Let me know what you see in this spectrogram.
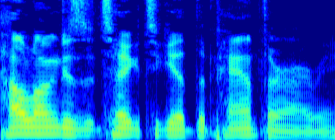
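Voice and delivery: put-on, mock-nonchalant tone. Speaker retells a question someone asked, mock-nonchalant. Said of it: "Fuchs just nonchalantly goes".

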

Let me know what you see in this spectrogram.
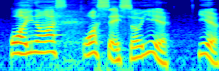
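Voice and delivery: mock, put-on Australian accent. Speaker answering an interviewer's joking question, in a fake australian accent. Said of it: "We got an Australian in the studio".

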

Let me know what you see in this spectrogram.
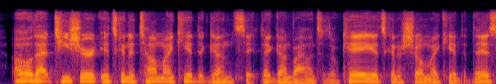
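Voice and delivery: ordinary delivery

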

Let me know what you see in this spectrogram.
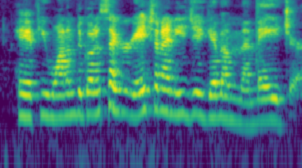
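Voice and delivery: ordinary talk

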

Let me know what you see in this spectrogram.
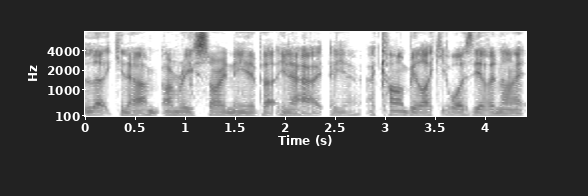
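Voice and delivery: usual speaking voice

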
